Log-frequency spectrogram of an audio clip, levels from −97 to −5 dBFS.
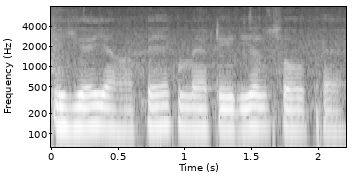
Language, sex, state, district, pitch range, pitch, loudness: Hindi, male, Uttar Pradesh, Shamli, 115-125 Hz, 120 Hz, -14 LUFS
